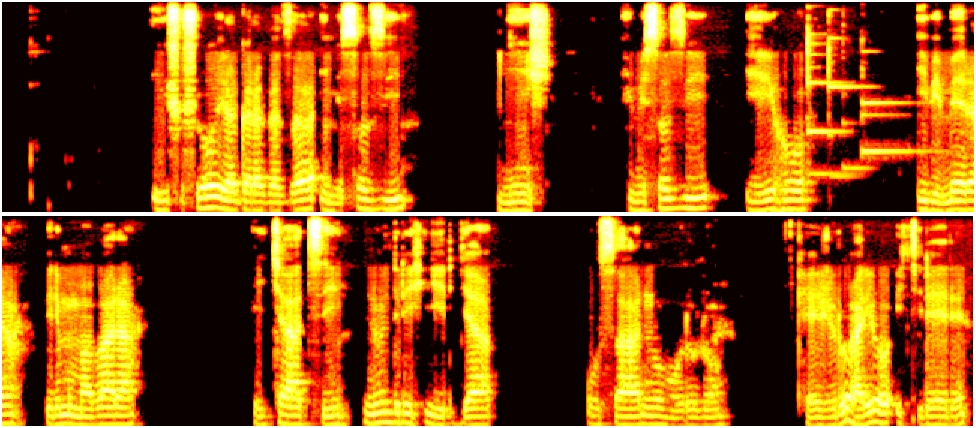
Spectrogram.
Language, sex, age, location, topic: Kinyarwanda, male, 18-24, Nyagatare, agriculture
